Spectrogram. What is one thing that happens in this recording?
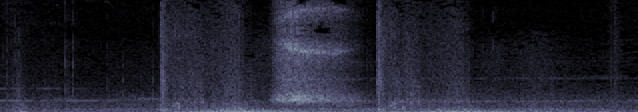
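A grappling rope whooshes sharply.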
